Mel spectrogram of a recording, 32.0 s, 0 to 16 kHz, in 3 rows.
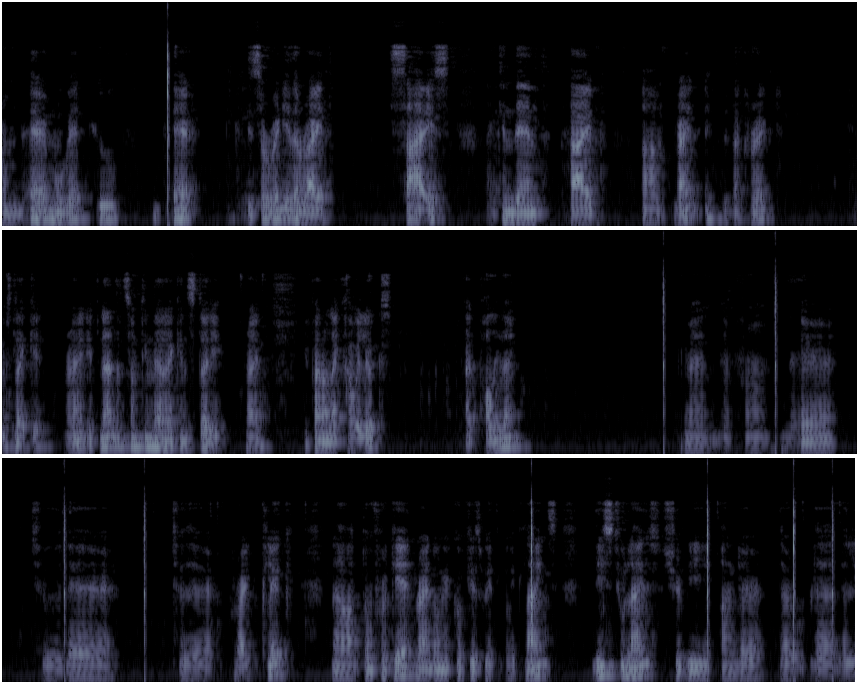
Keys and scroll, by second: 5.4 Escape, 15.3 Escape, 15.9 p, 16.1 o, 16.2 y.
